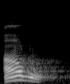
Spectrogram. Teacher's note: Ada ra sukun yang sebelumnya fathah, kita baca tafkhim atau tebal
